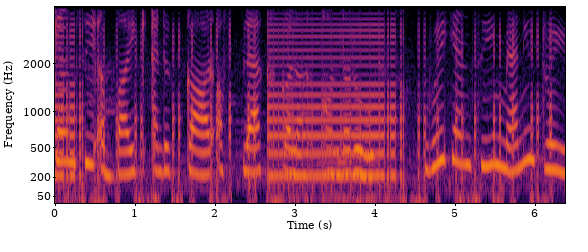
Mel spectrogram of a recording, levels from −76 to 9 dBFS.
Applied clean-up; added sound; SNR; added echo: none; Telephone; 4 dB; none.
